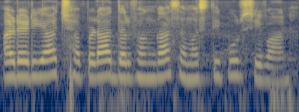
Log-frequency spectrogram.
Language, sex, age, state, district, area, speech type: Maithili, female, 18-30, Bihar, Madhubani, rural, spontaneous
